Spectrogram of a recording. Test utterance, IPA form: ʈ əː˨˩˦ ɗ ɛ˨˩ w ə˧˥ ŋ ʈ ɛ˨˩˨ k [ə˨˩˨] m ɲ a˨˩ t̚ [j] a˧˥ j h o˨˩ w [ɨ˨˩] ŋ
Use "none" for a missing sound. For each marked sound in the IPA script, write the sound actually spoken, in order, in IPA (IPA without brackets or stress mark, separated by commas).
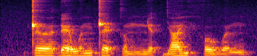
ə˨˩˨, j, ə˨˩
